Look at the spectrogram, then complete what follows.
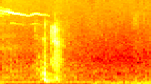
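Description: A single short, sharp sneeze bursts out near the start, fairly loud, then fades into quiet room tone with a low steady hum underneath.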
